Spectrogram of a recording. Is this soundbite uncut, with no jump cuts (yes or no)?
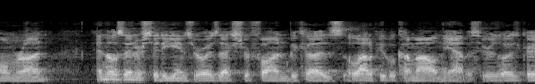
yes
